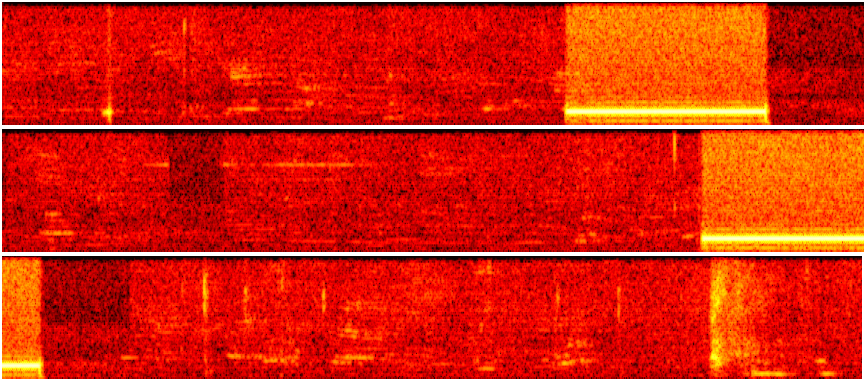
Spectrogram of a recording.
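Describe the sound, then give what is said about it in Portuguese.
Telephone line tones after a dropped call: two identical, steady, loud beeps about one second long and five seconds apart, with faint clicks and rustling between them. “acredito que a ligação tenha caído.”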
